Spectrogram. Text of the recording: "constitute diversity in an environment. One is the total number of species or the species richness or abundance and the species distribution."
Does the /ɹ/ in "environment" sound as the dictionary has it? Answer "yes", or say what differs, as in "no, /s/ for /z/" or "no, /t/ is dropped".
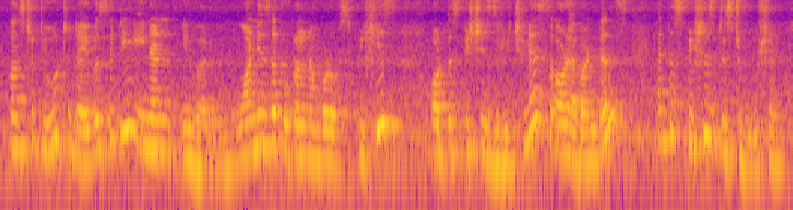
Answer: yes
